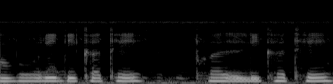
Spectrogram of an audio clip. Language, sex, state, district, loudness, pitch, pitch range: Chhattisgarhi, male, Chhattisgarh, Bilaspur, -31 LUFS, 150 Hz, 145-155 Hz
